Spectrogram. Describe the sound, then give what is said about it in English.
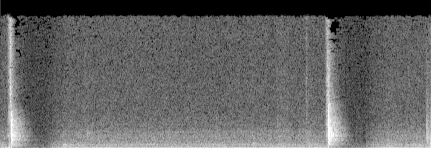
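A knife dicing potatoes for lemon pepper fried diced potatoes: two sharp, crisp chops against a cutting board about four seconds apart, each with a quick bright attack over a steady background hiss. No one speaks. “You can dice them to the size that you want.”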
